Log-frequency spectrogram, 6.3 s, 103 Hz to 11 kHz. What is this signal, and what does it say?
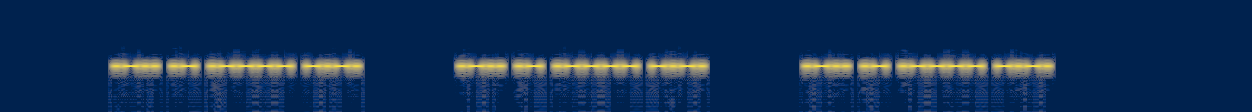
Morse code, heard as a keyed tone, about 50 wpm, 700 Hz. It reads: LA1C LA1C LA1C
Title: DXCC-100 Call Signs - 4 Characters - Repeated 3x - 50wpm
